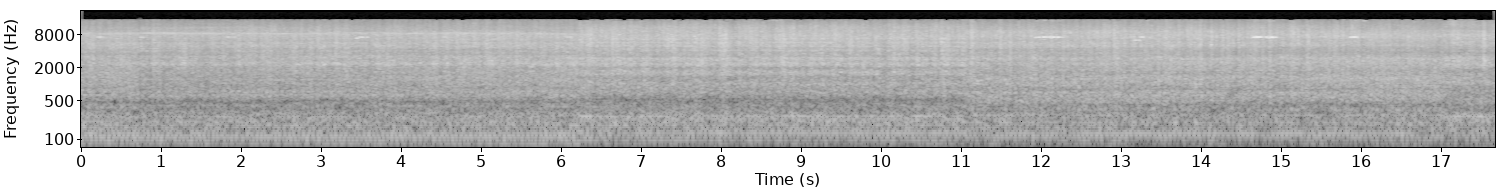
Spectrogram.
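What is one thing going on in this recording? A combine harvester engine drones steadily nearby.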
